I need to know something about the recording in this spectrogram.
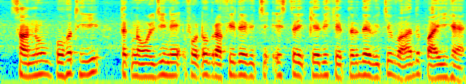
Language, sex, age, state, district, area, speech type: Punjabi, male, 30-45, Punjab, Jalandhar, urban, spontaneous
